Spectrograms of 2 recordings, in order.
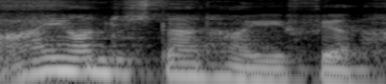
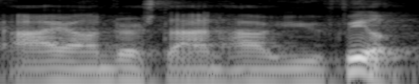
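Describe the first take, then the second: First: It sounds warm and sympathetic, with varied tone. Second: It sounds flat and mechanical, like a robot.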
